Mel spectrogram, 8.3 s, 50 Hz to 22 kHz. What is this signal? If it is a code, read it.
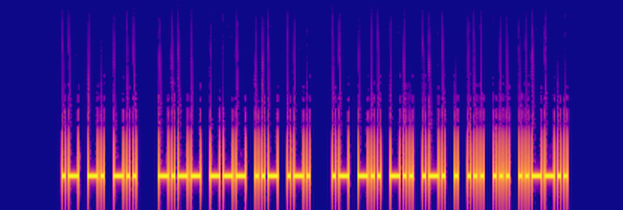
Morse code, heard as a keyed tone, about 28 wpm, 700 Hz. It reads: AND YOUR ADDRESS?
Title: Sentences from Top 1000 Words 28wpm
